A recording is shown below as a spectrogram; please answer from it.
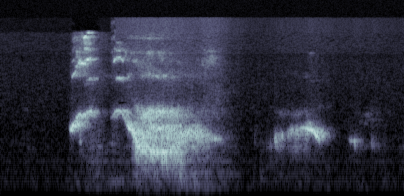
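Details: Cavalier King Charles Spaniel puppy, four weeks old, in Daisy's indoor whelping pen: a high whistled whine breaks into a loud, rough, falling yelp, followed by shorter rising-then-falling whimpers and brief squeaks.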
